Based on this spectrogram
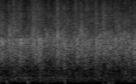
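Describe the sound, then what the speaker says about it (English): Symposium audience applause, a brief steady patter of many hands clapping, fairly faint and even, with no voices. "Let's clap."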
